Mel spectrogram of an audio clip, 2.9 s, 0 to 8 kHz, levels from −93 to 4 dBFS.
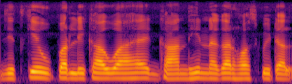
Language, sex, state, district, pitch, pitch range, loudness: Hindi, male, Jharkhand, Ranchi, 140 Hz, 135-145 Hz, -18 LUFS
